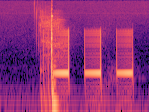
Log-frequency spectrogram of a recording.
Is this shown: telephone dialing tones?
yes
